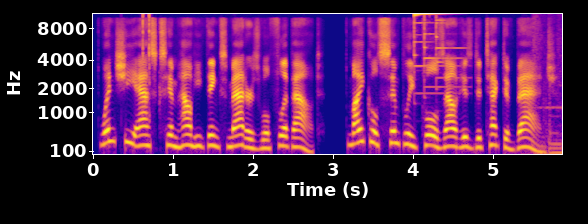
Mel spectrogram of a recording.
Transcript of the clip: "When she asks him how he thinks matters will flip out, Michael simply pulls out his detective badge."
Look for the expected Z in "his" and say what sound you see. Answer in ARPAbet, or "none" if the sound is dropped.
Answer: Z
